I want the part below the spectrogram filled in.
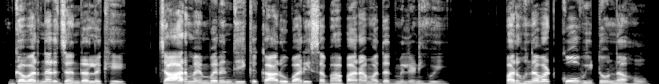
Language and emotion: Sindhi, neutral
